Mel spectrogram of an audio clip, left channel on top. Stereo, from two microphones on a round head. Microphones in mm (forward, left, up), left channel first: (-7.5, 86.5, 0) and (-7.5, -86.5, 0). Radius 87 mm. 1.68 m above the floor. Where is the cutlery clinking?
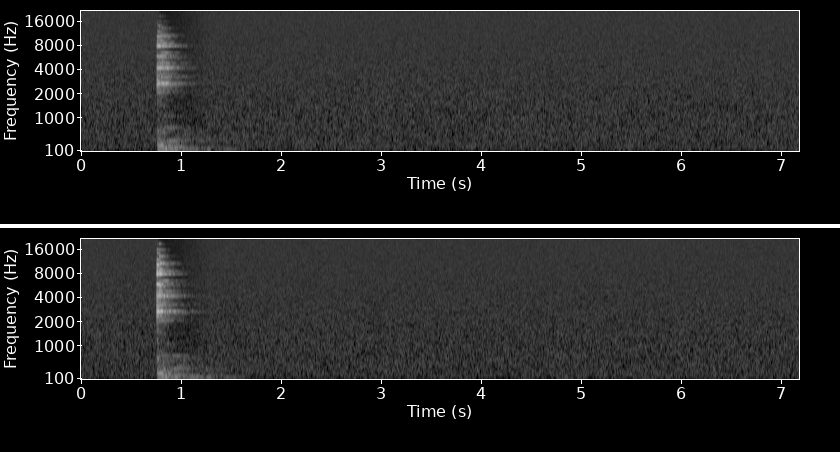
45° right (ahead or behind), 2.5 m.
